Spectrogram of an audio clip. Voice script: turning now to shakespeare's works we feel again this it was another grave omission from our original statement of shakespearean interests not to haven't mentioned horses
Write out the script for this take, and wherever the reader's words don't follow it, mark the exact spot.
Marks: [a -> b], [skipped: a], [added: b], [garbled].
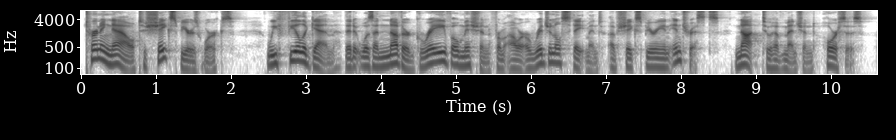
turning now to shakespeare's works we feel again [this -> that] it was another grave omission from our original statement of shakespearean interests not to [haven't -> have] mentioned horses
